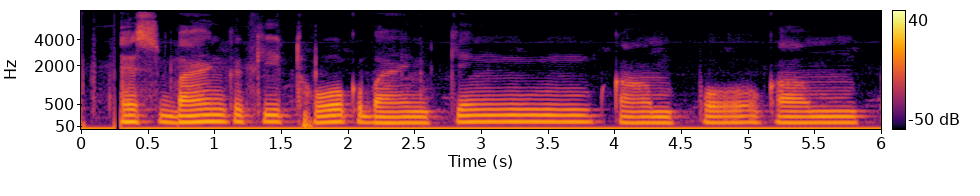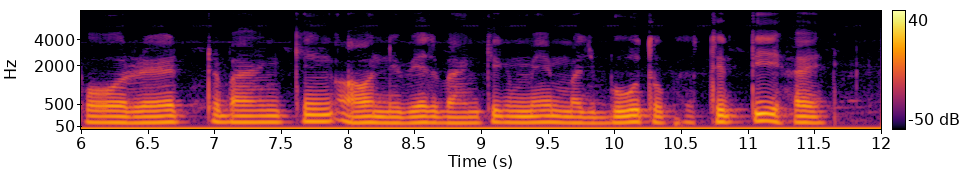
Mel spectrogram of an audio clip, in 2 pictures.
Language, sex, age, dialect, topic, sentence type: Hindi, male, 18-24, Kanauji Braj Bhasha, banking, statement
